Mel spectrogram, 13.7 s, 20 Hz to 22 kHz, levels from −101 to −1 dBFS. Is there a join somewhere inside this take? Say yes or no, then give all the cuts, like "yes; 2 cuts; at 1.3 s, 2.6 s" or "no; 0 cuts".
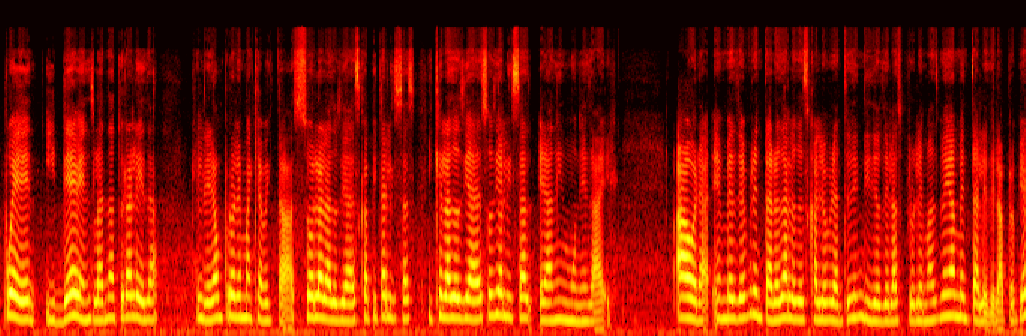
yes; 3 cuts; at 1.2 s, 2.7 s, 5.7 s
